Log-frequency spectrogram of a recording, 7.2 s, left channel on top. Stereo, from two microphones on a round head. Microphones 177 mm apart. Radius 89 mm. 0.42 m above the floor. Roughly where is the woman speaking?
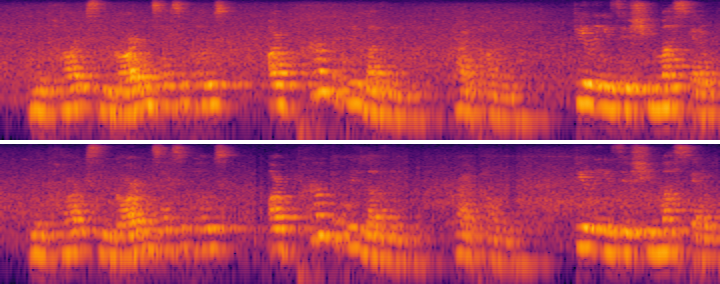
Left.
